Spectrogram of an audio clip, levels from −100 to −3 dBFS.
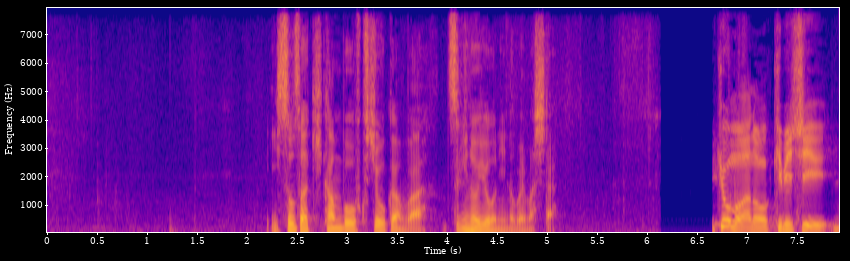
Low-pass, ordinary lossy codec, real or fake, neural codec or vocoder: none; none; real; none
